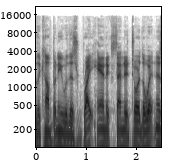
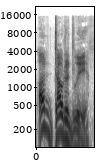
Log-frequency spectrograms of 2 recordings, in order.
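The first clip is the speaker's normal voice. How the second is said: high, fussy Mr Wopsle voice; pompous Wopsle; 9 semitones higher than usual. A narrator's reading.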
